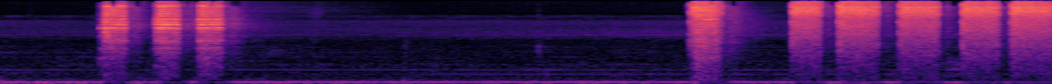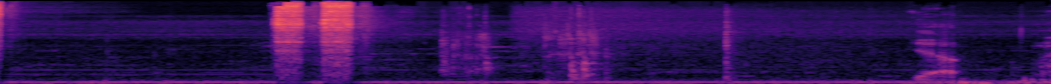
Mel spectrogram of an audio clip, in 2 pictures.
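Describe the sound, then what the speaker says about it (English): Compressed air blasting through the orifices of a Toro mower part, several sharp hissing bursts in clusters over a low motor hum, close and loud, with a few faint murmurs between. "come back with some compressed air"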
